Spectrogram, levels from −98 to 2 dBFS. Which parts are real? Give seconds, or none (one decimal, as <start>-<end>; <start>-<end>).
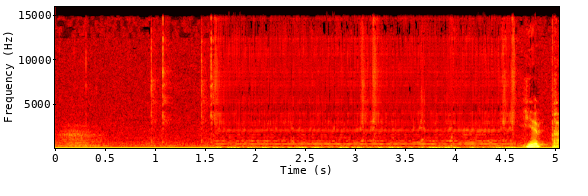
0.0-1.6; 4.6-5.0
